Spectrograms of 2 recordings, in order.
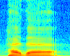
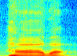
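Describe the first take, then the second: First: The first vowel is kept short. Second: The first vowel is held long. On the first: The speaker calls it wrong. "bukan hadza" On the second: The speaker calls it right. "tapi bacanya tetap panjang"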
